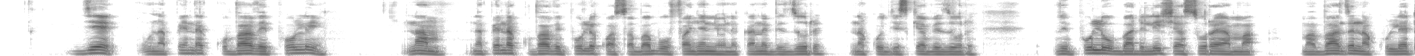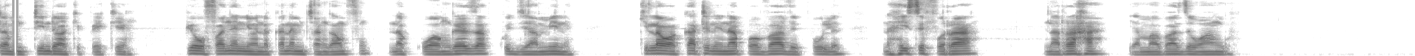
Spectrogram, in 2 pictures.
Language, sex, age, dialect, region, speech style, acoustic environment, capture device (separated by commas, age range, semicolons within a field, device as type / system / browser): Swahili, male, 25-34, Kenya - Mombasa, Kenya, anxious, music, mobile / Linux / Chrome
